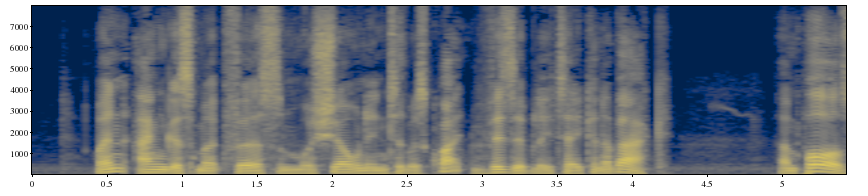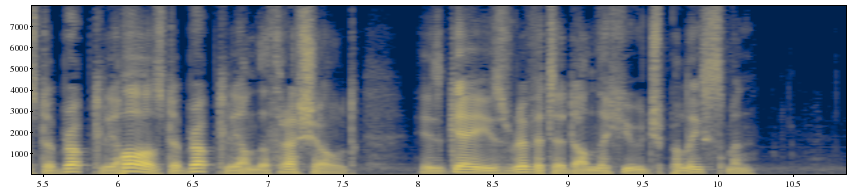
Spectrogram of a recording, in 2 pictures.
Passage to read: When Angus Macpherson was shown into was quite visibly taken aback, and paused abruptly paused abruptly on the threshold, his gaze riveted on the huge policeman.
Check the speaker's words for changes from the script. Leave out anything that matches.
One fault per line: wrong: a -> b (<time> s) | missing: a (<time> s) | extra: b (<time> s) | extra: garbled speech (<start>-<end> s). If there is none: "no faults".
no faults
